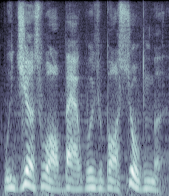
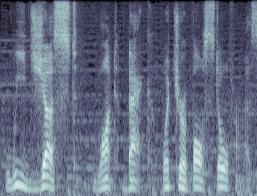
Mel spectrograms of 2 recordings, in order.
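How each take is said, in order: First: The t in 'just' is dropped, loosely said. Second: Every word is said clearly, including the t. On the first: "he's not saying it with extremely clear diction" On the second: "it's not"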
